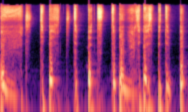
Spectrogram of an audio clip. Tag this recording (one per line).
Beatbox
kick
snare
